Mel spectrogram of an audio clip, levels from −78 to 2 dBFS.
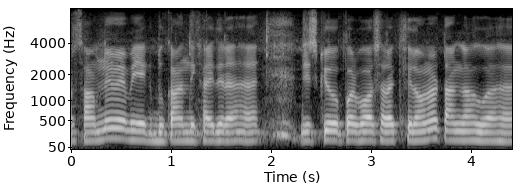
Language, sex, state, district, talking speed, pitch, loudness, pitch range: Hindi, male, Jharkhand, Garhwa, 230 wpm, 140 Hz, -19 LUFS, 140-150 Hz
